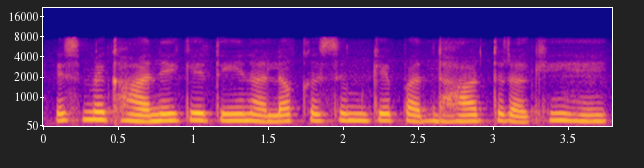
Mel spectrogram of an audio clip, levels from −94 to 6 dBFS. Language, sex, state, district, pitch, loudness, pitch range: Hindi, female, Madhya Pradesh, Bhopal, 225 Hz, -14 LUFS, 205-230 Hz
